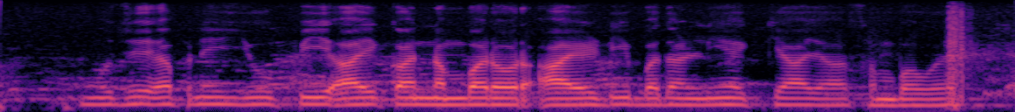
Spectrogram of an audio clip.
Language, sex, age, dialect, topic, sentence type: Hindi, male, 18-24, Garhwali, banking, question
